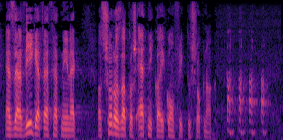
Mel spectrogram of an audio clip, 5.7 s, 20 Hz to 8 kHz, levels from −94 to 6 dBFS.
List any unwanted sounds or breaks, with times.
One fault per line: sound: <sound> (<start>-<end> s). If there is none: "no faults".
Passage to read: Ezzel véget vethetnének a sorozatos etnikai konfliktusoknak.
sound: laugh (4.5-5.4 s)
